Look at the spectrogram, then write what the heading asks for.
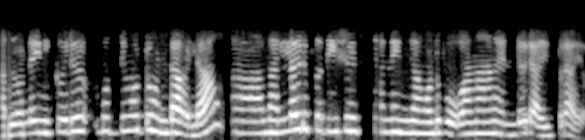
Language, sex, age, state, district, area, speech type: Malayalam, female, 18-30, Kerala, Kannur, rural, conversation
